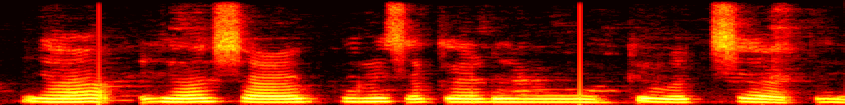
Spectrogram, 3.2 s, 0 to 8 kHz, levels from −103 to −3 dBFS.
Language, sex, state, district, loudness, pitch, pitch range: Hindi, male, Maharashtra, Nagpur, -14 LUFS, 245 Hz, 235-255 Hz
